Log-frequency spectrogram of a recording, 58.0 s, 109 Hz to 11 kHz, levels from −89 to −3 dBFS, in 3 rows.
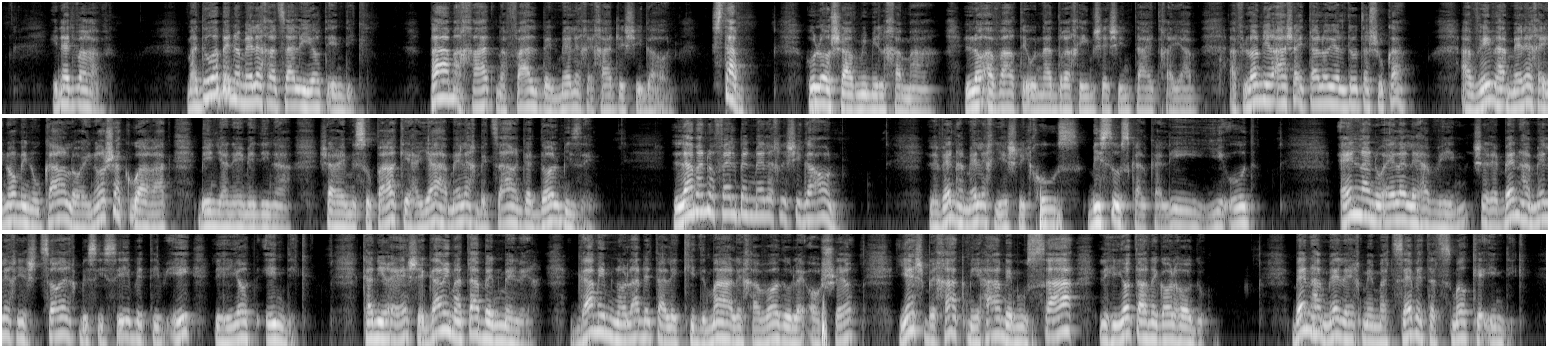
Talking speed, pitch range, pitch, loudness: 105 wpm, 115-155 Hz, 135 Hz, -22 LUFS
